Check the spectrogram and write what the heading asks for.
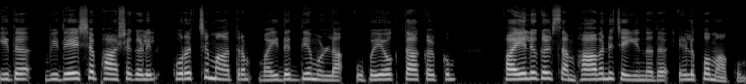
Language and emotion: Malayalam, neutral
